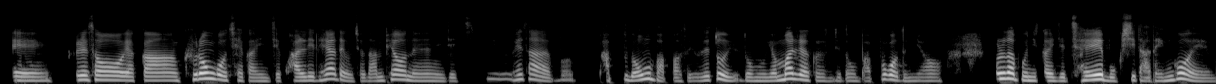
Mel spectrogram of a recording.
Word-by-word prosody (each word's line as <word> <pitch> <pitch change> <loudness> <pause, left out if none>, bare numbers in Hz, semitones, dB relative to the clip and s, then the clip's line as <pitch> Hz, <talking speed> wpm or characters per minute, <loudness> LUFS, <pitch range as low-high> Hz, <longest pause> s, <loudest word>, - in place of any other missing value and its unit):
예. 175 -1 -1 0.2
그래서 205 -1 +3
약간 185 0 -1
그런 260 +3 +6
거 220 -5 +2
제가 170 -3 -9
인제 155 0 -10
관리를 175 +2 -3
해야 250 +1 +2
되고 190 -7 -4
저 155 - -11
남편은 170 -1 -3
이제 155 +1 -12
치으 245 -2 -16
회사 220 -7 -2
뭐 210 +2 -15 0.3
바쁘 210 - -11
너무 220 +7 +2
바빠서 160 -5 -10
요새 170 +4 -5
또 225 -9 +3
너무 165 -1 -6
연말이라 220 +3 +3
그래서 170 -3 -11
그런지 160 +2 -14
너무 165 0 -10
바쁘거든요. 165 -3 -4 0.5
그러다 265 +1 +8
보니까 180 -5 -2
인제 165 0 -4
제 210 +5 +6
몫이 165 +1 -5
다 195 - -7
된 170 +3 -4
거예요. 170 - +2
180 Hz, 375 characters per minute, -24 LUFS, 165-215 Hz, 0.5 s, 그러다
